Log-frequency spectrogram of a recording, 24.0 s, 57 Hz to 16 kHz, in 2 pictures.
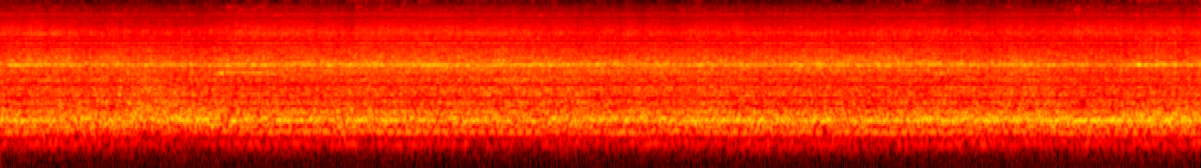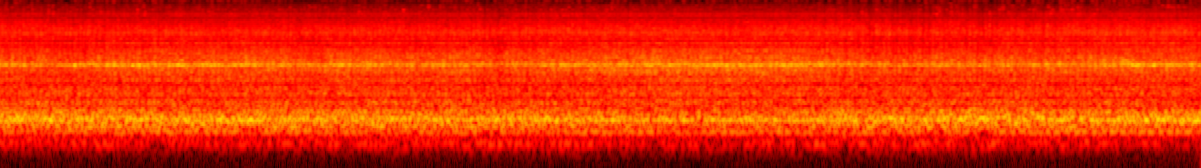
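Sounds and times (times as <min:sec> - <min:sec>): vehicle engine running with whine: 0:00.0 - 0:24.0.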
